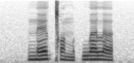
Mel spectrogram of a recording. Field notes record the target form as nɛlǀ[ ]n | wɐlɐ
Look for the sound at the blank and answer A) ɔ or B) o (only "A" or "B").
A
